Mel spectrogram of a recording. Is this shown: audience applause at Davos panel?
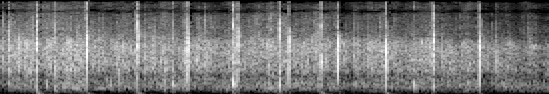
yes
